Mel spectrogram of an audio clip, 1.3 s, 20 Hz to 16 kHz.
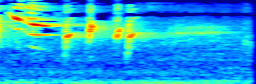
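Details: European goldfinch, 2021 "campero" singing: a brief sequence of four or five sharp high chirps and a liquid twitter within about a second, quiet low hum behind.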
